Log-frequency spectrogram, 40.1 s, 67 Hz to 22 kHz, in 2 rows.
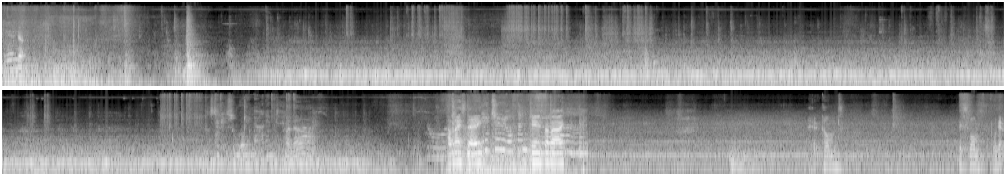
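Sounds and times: lift doors shutting with a thud: 0:00.0 - 0:06.7
lift low hum: 0:00.0 - 0:40.0.

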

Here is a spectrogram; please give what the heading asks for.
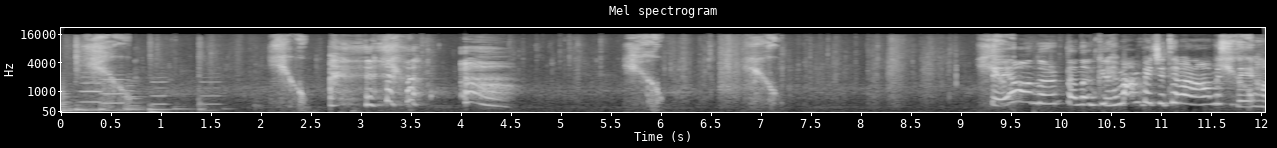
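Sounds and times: child's falling vocal sound: 0:00.3 - 0:00.8
children licking popsicles: 0:05.6 - 0:07.3.

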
